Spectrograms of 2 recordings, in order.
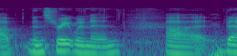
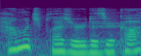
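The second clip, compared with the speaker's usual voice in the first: put-on ASMR-style whisper. Joking about asking a podcast question, put-on ASMR voice. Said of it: "get my, like, A S M R voice on".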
